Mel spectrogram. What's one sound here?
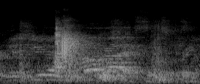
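A cue strikes a pool ball with a sharp click.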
